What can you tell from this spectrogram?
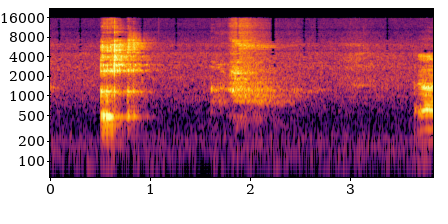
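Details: Two or three short, voiced, throaty belches over quiet room noise.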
